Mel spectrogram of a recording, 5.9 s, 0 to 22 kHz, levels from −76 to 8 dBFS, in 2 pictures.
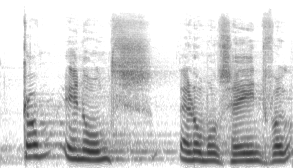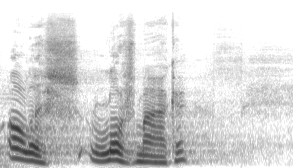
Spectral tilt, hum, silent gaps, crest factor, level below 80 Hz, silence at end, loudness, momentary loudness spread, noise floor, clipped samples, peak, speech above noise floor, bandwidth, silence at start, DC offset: -5.5 dB/octave; none; none; 14 dB; -64 dBFS; 1.1 s; -17 LUFS; 10 LU; -47 dBFS; under 0.1%; -4 dBFS; 31 dB; 15.5 kHz; 0.25 s; under 0.1%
